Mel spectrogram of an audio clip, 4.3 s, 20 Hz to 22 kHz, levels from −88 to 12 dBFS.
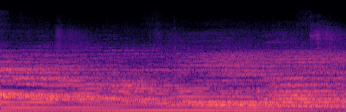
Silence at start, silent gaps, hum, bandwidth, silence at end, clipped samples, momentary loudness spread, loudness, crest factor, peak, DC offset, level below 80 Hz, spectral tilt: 0 s; none; none; 10.5 kHz; 0 s; under 0.1%; 4 LU; -24 LUFS; 16 dB; -8 dBFS; under 0.1%; -42 dBFS; -7 dB/octave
